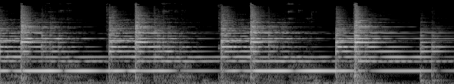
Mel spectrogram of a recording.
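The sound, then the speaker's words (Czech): A small chapel bell, used as a death knell, rings in repeated strokes in Letohrad, each bright clang followed by a sustained shimmering hum, with brief pauses between strikes and no voices. “Já jsem chtěla zazvonit, ale ten nevím, jestli budeme zvonit, když je umíráček.”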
